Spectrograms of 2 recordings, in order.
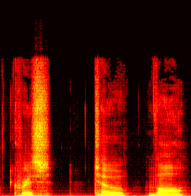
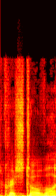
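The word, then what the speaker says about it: Christoval: And I got a better pronouncer for the team that they're playing, Cristoval, like Chris Toval, but it's Cristoval.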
